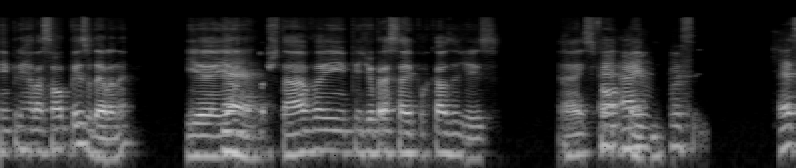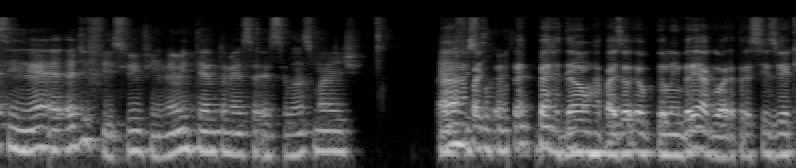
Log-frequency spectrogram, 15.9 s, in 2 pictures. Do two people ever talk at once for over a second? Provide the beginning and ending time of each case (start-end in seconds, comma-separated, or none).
12.3-13.8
